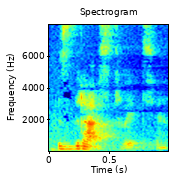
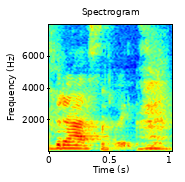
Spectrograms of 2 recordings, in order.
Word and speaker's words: здравствуйте: audience, it's just like, здравствуйте. Yeah, say that slowly. Yes, здравствуйте. That has too many consonants all in a row. And again, здравствуйте, it's a short version from здравия желаю.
